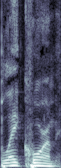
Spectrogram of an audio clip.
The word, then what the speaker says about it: Blake Corum: And for everybody that's listening right now, listening, watching, whatever, we have a running back, Blake Corum.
